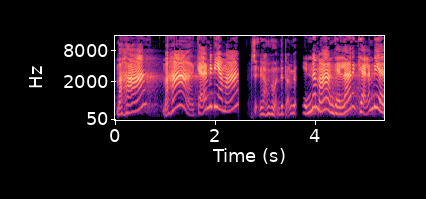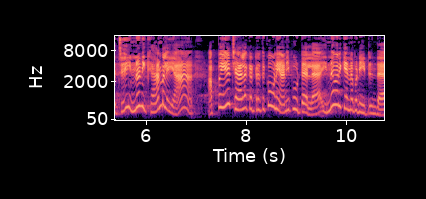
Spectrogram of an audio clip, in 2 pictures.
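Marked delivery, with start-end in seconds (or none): 0.0-2.3 louder call through the house; mother calls the girl loudly. Acted. Calling daughter from outside room. 3.8-10.7 loud scolding. Acted. Scolding the delayed bride.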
